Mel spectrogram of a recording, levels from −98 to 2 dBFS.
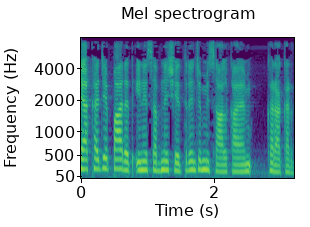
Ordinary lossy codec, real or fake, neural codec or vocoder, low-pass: none; real; none; 7.2 kHz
